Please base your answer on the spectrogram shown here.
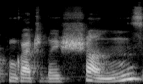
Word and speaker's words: congratulations: congratulations and this tu an American English actually sounds more like sound so it's gonna look like cun grat chu it's just like the word Chu Lai shun congratulation or congratulations if it's plural then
